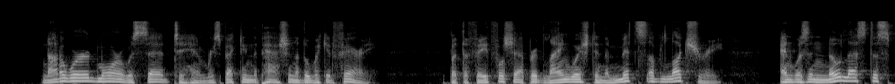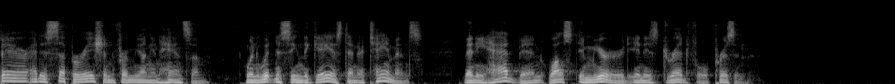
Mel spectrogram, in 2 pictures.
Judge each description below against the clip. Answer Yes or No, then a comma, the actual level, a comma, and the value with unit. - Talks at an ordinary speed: Yes, average, 180 wpm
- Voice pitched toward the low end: Yes, low, 105 Hz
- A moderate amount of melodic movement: No, wide, 5.9 semitones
